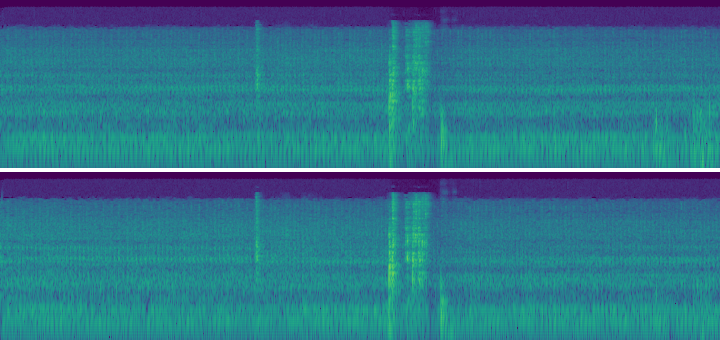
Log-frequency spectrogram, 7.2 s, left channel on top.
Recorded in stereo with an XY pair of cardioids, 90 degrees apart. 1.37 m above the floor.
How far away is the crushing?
About 1.1 m.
